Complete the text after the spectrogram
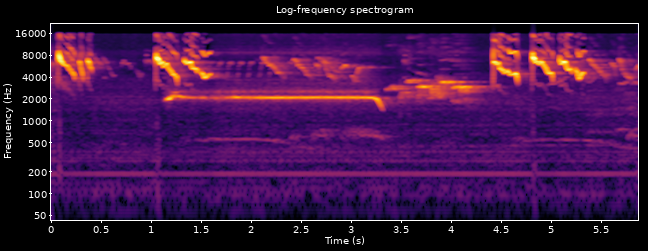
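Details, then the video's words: Caged-style white-eye of the Merapi 'dakun' type sings in the 'tembakan syahdu' style: bursts of very high, thin, rapidly falling chirps, a long steady whistled note held about two seconds, then a buzzy warble and more descending chirps over a low steady hum. "pleci dakun merapi tembakan syahdu"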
